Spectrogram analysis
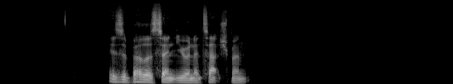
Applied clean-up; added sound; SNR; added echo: none; none; none; none.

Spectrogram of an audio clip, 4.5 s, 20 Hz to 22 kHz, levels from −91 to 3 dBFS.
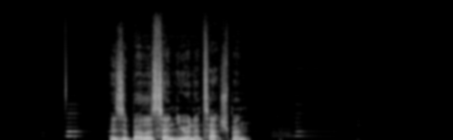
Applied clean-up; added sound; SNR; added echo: neural mask model RNNoise.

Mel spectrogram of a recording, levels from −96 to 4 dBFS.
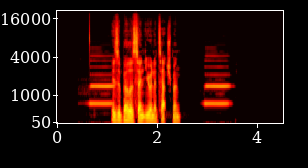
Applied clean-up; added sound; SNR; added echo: classical method spectral subtraction.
